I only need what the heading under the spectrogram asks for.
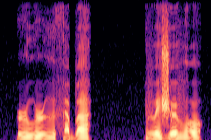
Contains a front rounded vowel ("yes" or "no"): yes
